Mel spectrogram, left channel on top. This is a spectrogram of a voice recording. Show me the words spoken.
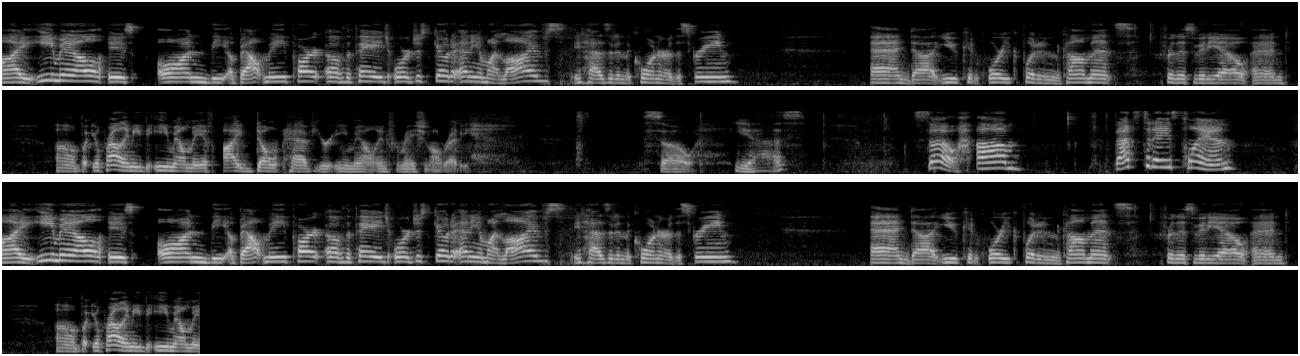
email is on the About Me part of the page, or just go to any of my lives. It has it in the corner of the screen. And you can put it in the comments for this video. And but you'll probably need to email me if I don't have your email information already. So, yes. So, that's today's plan.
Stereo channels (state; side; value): drops out; right; at 15.0 s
